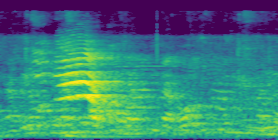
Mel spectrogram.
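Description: Children's voices: one child calls out loudly with a rising-then-falling pitch about half a second in, followed by quieter background chatter.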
